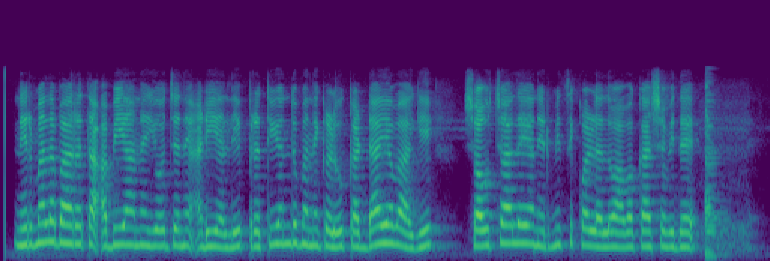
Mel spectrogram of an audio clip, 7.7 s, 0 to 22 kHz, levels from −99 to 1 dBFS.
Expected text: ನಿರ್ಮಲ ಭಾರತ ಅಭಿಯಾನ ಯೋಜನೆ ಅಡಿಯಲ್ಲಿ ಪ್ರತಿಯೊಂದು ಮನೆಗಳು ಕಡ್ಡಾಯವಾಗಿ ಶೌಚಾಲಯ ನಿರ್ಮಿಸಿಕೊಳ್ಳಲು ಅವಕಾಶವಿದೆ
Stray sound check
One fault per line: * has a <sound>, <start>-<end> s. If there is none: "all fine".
* has a thud, 7.0-7.3 s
